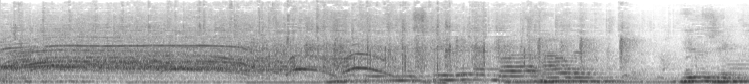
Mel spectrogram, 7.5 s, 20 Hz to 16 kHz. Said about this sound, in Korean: 지난 4월 국빈 방문 시 윤석열 대통령은 백악관 만찬장에서 이 노래를 불러 큰 박수를 받았습니다.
